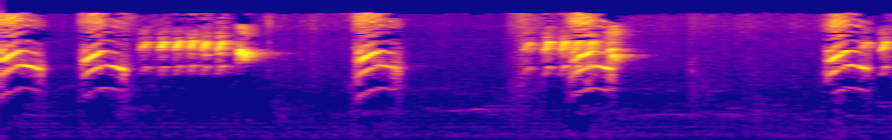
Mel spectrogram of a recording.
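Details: Brown-throated sunbird (kolibri kelapa) lure song meant to prompt other sunbirds to sing: sharp arched high notes in quick pairs, alternating with thin buzzy trills, phrases separated by short silences.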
